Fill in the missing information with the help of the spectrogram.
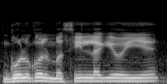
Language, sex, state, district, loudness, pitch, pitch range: Hindi, male, Uttar Pradesh, Shamli, -12 LUFS, 150 Hz, 145-150 Hz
